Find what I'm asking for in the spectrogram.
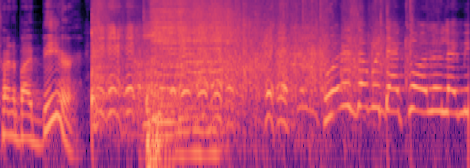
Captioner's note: laughter and applause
